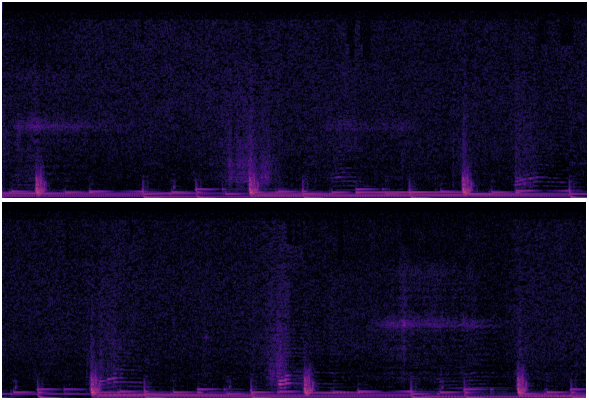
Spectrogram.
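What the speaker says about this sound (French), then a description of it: "j'entends un chat qui miaule" A cat meows repeatedly, several clear tonal calls spaced irregularly, close and fairly quiet, with small clicks and taps in between.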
